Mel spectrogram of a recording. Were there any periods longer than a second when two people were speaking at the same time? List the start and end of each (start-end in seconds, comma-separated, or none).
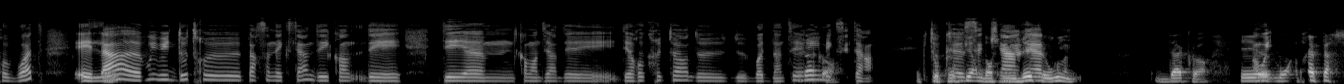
9.3-10.7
